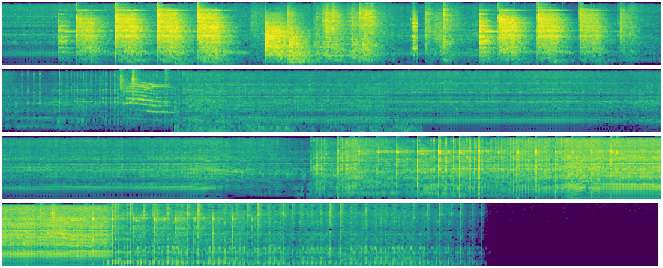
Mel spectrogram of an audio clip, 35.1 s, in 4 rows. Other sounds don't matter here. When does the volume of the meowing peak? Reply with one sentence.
The loudest moment of the meowing is at 27 seconds.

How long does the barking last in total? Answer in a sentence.
You can't hear the barking here.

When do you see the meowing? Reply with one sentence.
The meowing can be heard from 10.3 to 11.2 s and from 26.9 to 27.6 s.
